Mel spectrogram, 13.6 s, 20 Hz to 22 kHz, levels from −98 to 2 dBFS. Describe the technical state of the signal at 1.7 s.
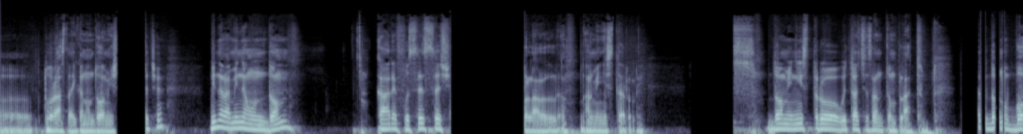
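The speech cuts or quickly fades to silence from 1.55 to 1.94 s. This is a digital broadcast dropout: the receiver muted on bad frames, and 0.38 s of programme is lost.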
